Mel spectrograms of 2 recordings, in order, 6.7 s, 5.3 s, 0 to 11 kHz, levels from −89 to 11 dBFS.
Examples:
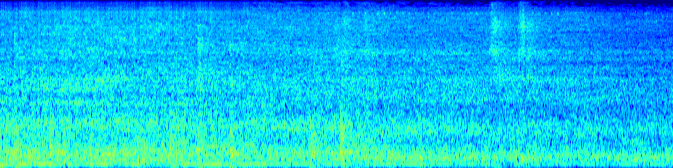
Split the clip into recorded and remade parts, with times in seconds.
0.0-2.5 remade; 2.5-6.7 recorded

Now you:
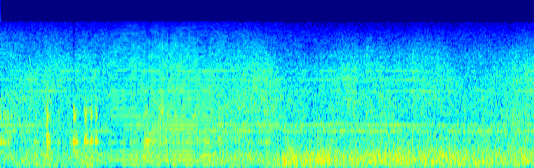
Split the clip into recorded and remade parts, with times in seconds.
0.0-1.1 recorded; 1.1-2.1 remade; 2.1-5.3 recorded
